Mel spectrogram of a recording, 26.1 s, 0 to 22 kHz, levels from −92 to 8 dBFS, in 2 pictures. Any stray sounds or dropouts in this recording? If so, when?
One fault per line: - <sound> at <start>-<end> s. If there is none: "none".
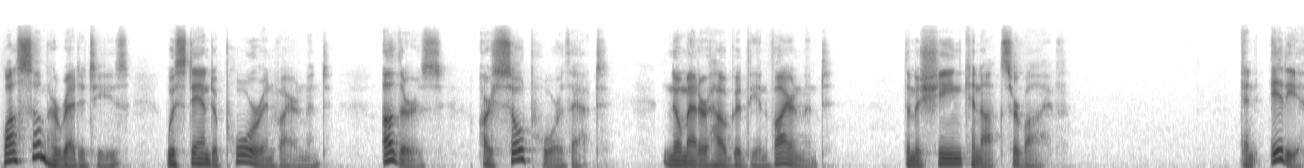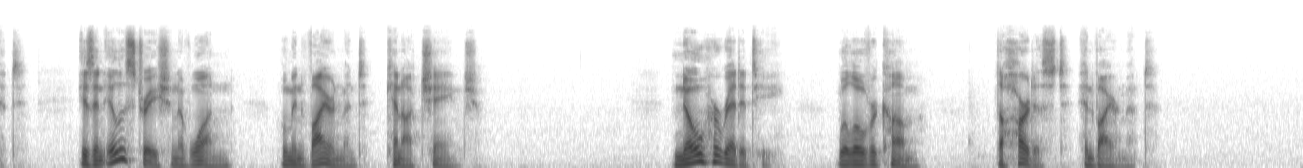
none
